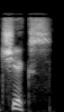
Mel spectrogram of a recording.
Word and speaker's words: Chiliwix: And you pronounce my aunt's name chicks.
